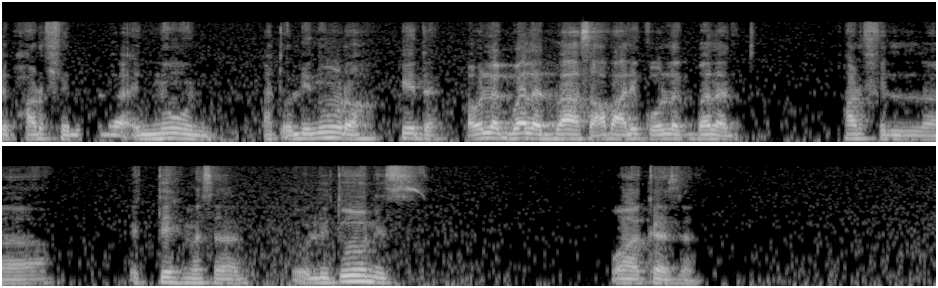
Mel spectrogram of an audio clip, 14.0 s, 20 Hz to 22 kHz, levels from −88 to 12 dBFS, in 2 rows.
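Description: Overdone noise removal runs throughout: frequency bands near the noise floor are cut hard, leaving twinkling specks in near-silence.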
